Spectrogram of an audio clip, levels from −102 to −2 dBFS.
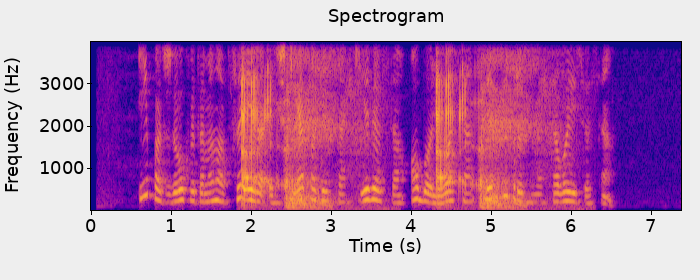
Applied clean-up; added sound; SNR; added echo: none; Burping, eructation; 0 dB; none.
